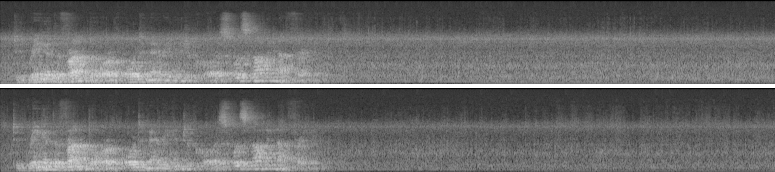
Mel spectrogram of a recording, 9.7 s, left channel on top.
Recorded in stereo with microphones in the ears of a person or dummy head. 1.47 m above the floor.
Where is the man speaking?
75° right (ahead or behind), 1.1 m.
